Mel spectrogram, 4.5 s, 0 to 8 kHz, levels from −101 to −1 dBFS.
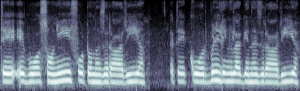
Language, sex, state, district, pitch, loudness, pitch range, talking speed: Punjabi, female, Punjab, Kapurthala, 220 Hz, -11 LUFS, 210-230 Hz, 225 wpm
